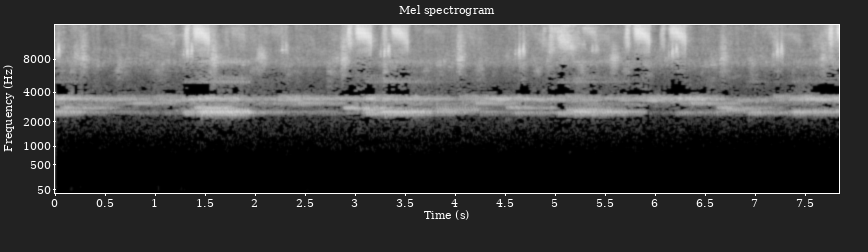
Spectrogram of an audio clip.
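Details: Spring night cottage crickets: continuous shrill trilling that swells and fades, with sharp high chirps bursting out about four times a second in loose rhythm, a dense insect chorus.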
